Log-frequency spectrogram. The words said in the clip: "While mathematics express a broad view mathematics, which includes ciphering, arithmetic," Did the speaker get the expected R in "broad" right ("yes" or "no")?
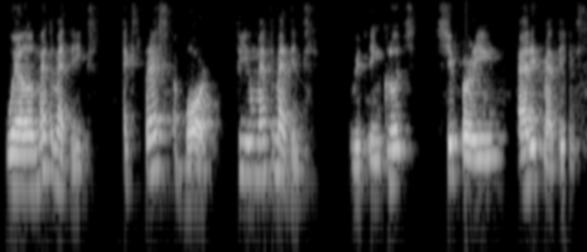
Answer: no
